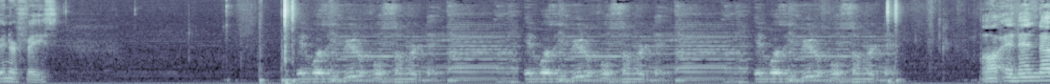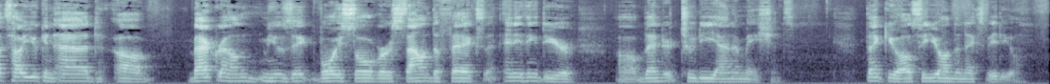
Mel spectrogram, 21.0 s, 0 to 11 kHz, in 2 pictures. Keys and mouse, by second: 0.0-2.4 drag, 2.9 space, 8.9 space.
